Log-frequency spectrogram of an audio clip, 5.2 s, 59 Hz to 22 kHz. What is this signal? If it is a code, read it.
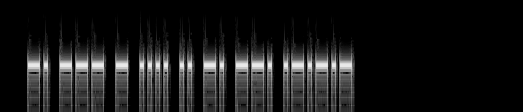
Morse code, heard as a keyed tone, about 30 wpm, 700 Hz. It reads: NOTHING.
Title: 2x Word-Spacing - Sentences from Top 500 Words - 30wpm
